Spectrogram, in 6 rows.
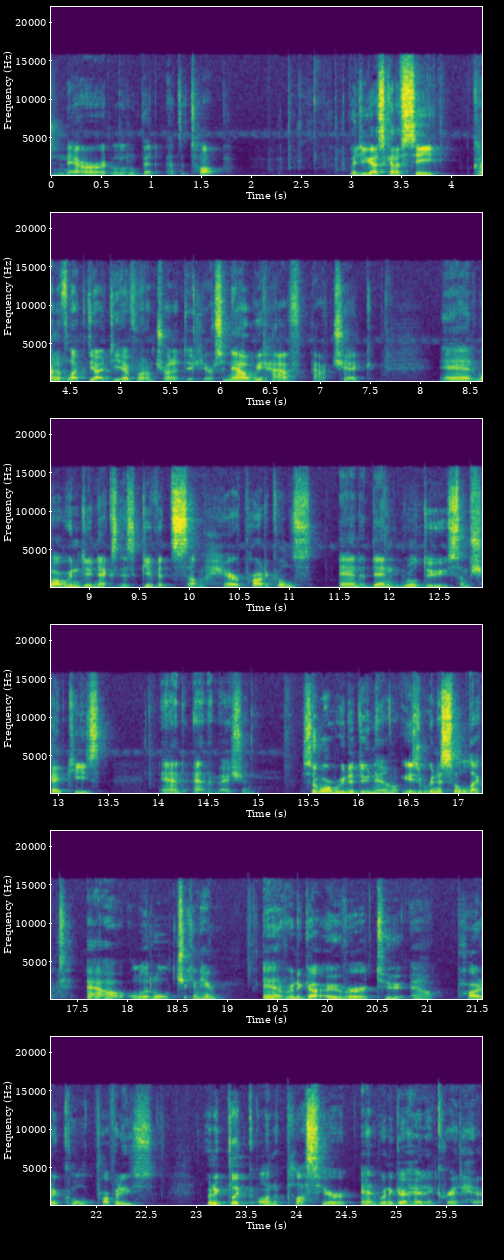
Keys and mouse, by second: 2.3 Tab, 2.6 z, 5.7 KP_1, 6.4 alt+a, 17.0 click, 17.5-22.4 middle drag, 22.4 click, 22.5-23.5 middle drag, 23.5-25.4 drag, 25.4-25.8 middle drag.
